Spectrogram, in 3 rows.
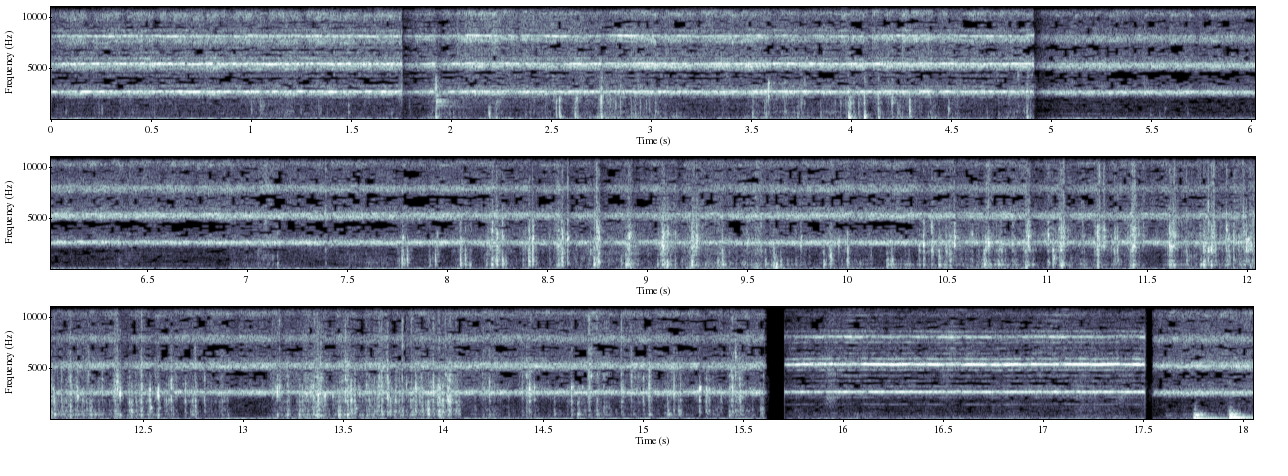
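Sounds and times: high-pitched insect drone: 0.0s - 18.0s
snail shells clattering: 7.6s - 15.6s.

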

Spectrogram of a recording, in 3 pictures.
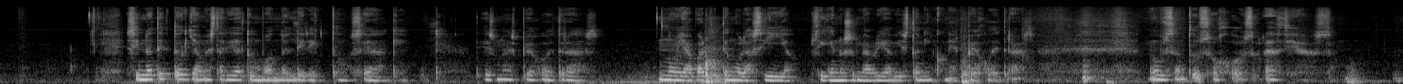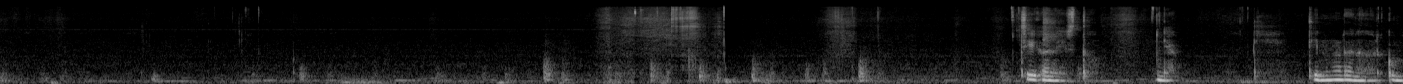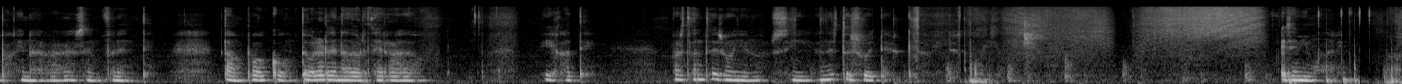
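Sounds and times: fabric rubbing on microphone: 5.2s - 7.8s, 20.0s - 21.3s, 37.2s - 41.2s, 41.8s - 42.0s.

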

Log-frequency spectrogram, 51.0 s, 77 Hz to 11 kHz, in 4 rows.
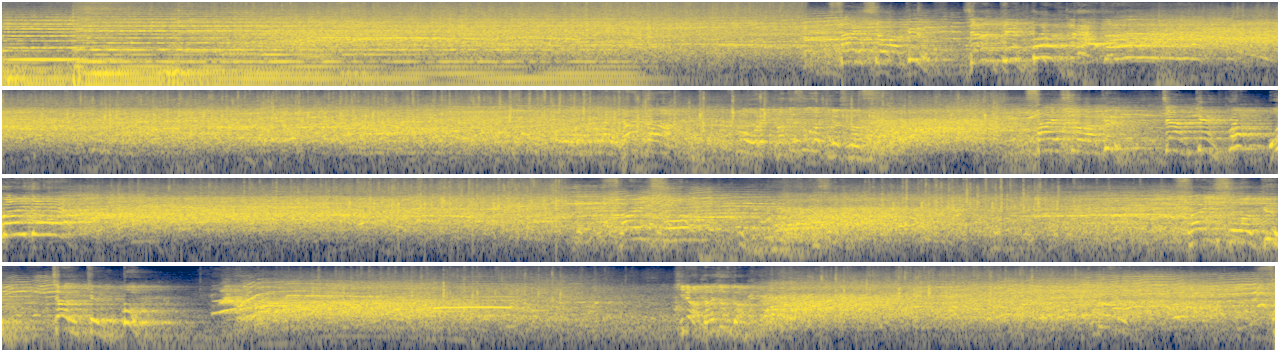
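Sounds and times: audience applauding: 0.6s - 8.2s, 11.8s - 23.1s, 26.2s - 37.3s, 40.8s - 45.0s, 45.9s - 51.0s.

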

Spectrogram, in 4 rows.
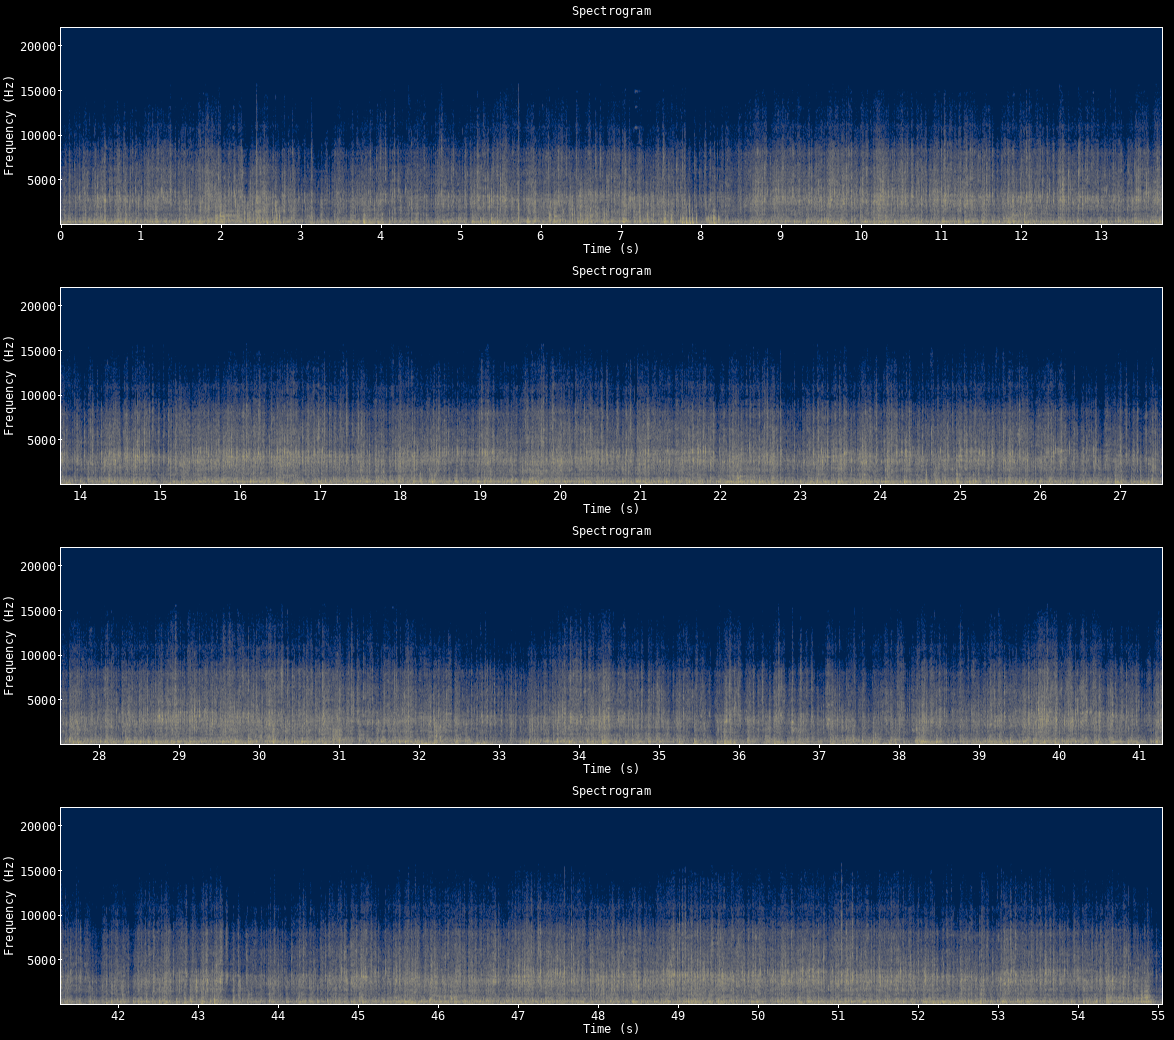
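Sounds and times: bike rattling over rocks: 0.0s - 55.0s.

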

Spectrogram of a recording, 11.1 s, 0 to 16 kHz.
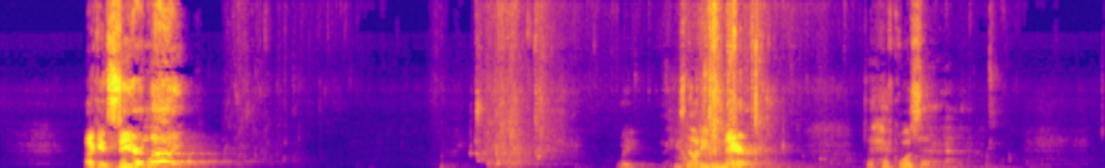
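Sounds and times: water splashing and sloshing: 2.2s - 3.6s, 4.4s - 10.9s.

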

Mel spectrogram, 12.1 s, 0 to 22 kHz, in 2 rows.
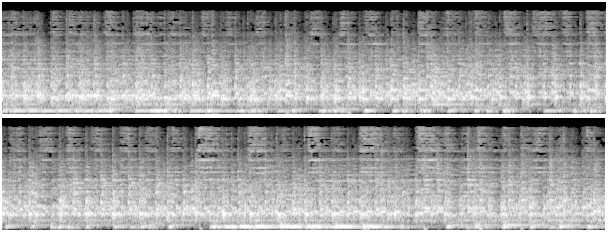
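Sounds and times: drums in fast continuous roll: 0.0s - 12.0s.

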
